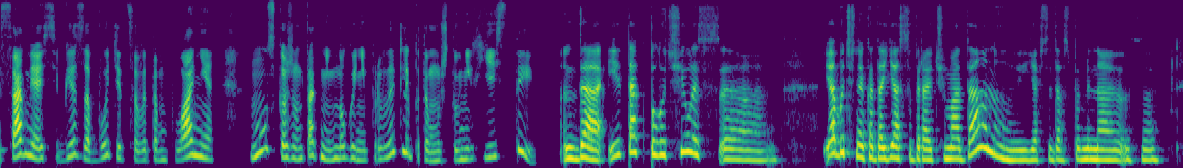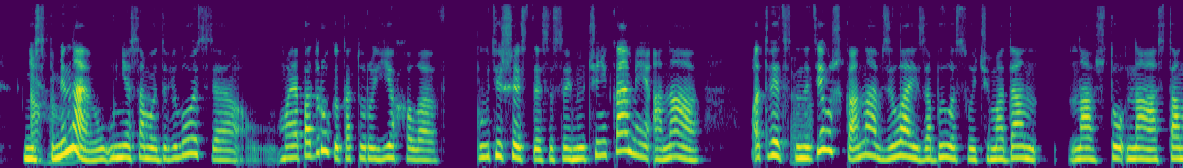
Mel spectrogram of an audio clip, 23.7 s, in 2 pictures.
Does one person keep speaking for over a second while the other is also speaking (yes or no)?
no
